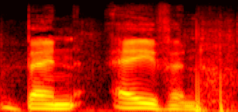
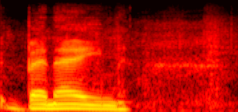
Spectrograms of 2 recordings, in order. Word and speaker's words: Ben Avon: um one i missed a couple of weeks ago so uh this is uh ben aven or should i say ben ain as the gaelic pronunciation um it's a long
